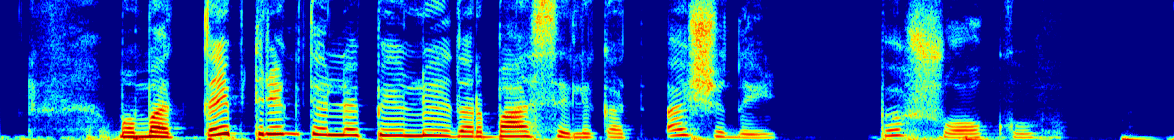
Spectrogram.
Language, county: Lithuanian, Vilnius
